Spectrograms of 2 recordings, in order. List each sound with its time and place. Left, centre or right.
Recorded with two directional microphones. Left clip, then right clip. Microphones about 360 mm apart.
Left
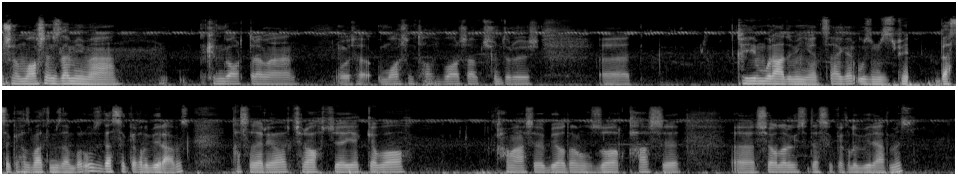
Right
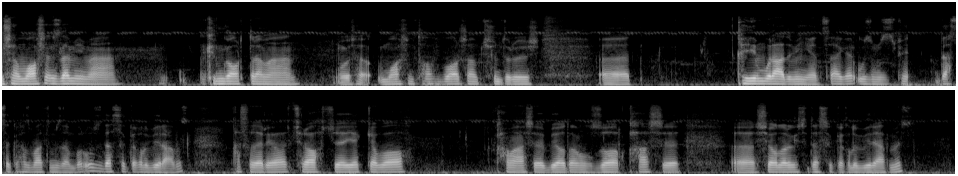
0.0 s speech: centre
2.0 s speech: centre
5.1 s cricket: centre
7.0 s speech: centre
